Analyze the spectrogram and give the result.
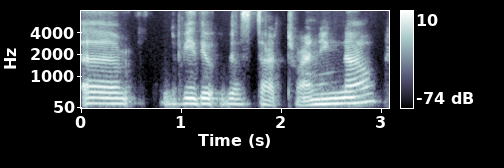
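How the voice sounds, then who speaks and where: A woman's voice: sits low, slow pace, vocal fry. A woman from Portugal, methodically presenting a neurosurgical case at an online conference. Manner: steady, methodical case description.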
